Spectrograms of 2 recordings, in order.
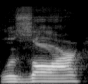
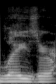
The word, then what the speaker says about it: Lazar: that name up it's lazar i know it's lazar i keep saying laser i don't know why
